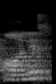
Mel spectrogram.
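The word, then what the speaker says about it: honest: यहाँ पे क्या है, एच बेशक साइलेंट है, इसको पढ़ते क्या है, ऑनेस्ट पढ़ते हैं, बट किसी की ऑनेस्टी यानी ईमानदारी को गिना नहीं जा सकता, इट इज नॉट अकाउंटेबल।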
